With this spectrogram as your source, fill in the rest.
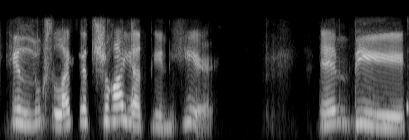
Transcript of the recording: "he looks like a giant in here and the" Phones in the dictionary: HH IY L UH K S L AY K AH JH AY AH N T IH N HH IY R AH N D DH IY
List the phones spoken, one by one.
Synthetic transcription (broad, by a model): HH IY L UH K S L AY K AH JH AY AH T IH N HH IY R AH N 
